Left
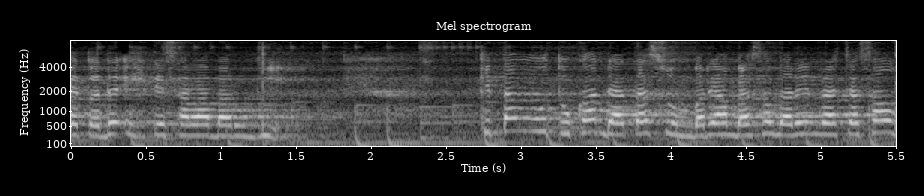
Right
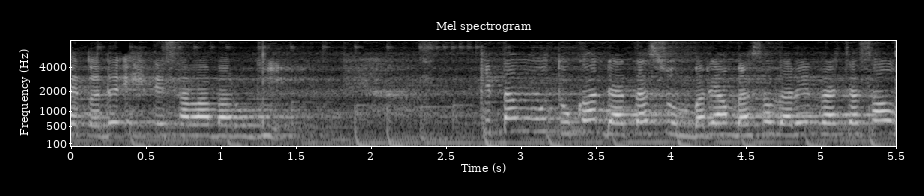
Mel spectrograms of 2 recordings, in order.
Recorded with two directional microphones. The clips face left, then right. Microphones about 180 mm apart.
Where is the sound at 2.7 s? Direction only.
15° left (ahead or behind).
